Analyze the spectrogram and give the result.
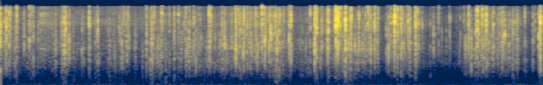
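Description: Fingertips rub and tap an empty, folded, thin kraft paper bakery bag resting on felt. A continuous run of quiet, crisp crinkles and short rustling taps fills the clip, bright and airy with almost nothing in the low end.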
